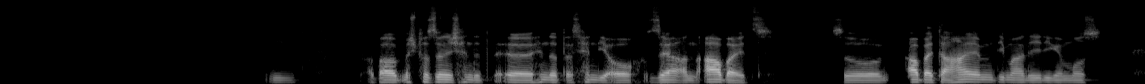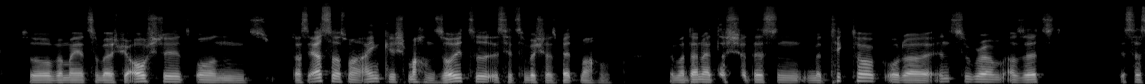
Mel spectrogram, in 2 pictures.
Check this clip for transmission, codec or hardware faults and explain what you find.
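Checking this clip, I find no faults to explain.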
